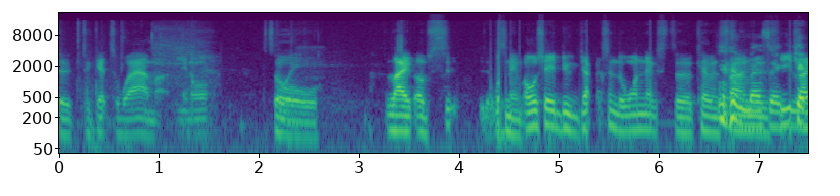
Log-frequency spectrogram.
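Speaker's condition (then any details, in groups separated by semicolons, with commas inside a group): No condition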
